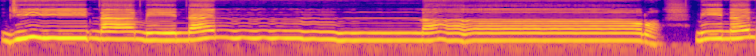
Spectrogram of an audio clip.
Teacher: non bertasdid, gunnah musyaddadah, dengung sempurna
